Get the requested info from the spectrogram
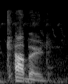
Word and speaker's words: cupboard: You keep it in the cupboard. And in Maine, we say cupboard, but it is pronounced cupboard, cupboard, cupboard.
